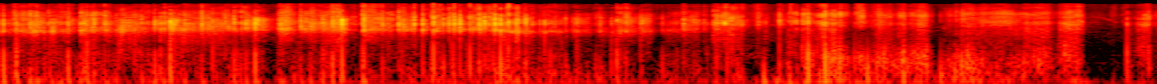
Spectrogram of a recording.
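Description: Fast tapping on an artificial pear, recorded in high fidelity. A dense stream of quick, dry taps with a crinkly, scratchy texture and bright edges. Each tap dies away almost at once, and the tapping keeps an uneven, steady pace throughout.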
